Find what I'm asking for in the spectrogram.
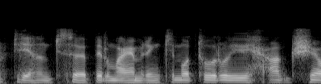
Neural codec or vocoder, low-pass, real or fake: codec, 16 kHz in and 24 kHz out, 0.6 kbps, FocalCodec, streaming, 4096 codes; 5.4 kHz; fake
